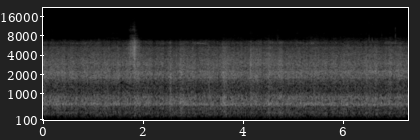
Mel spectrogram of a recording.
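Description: Train running steadily at speed through a rail tunnel: a constant noise of wheels on the rails and running gear, enclosed by the tunnel walls, with a brief high-pitched sound about two seconds in.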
